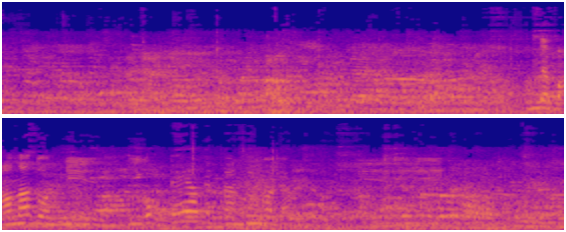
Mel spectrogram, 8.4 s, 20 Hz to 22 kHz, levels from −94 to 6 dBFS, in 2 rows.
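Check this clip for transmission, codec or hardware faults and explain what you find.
Nothing stood out on listening to these sounds.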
